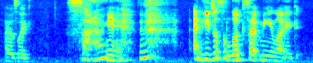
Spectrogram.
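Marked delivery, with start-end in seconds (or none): 0.9-2.0 reenacted love confession. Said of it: "reenact the face I made".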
